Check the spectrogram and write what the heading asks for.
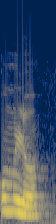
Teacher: поскольку там слово «умлю» заканчивается на «у», а показатель А, они вместе сливаются, и получается О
